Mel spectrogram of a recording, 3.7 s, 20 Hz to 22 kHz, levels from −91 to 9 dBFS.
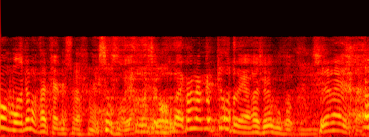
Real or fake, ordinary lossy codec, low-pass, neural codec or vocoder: fake; MP3, 64 kbps; 7.2 kHz; codec, 24 kHz, 1 kbps, SNAC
